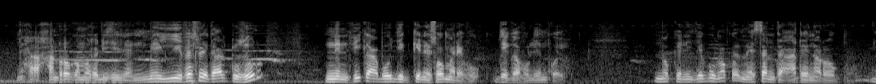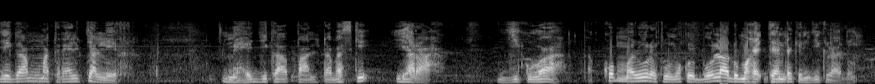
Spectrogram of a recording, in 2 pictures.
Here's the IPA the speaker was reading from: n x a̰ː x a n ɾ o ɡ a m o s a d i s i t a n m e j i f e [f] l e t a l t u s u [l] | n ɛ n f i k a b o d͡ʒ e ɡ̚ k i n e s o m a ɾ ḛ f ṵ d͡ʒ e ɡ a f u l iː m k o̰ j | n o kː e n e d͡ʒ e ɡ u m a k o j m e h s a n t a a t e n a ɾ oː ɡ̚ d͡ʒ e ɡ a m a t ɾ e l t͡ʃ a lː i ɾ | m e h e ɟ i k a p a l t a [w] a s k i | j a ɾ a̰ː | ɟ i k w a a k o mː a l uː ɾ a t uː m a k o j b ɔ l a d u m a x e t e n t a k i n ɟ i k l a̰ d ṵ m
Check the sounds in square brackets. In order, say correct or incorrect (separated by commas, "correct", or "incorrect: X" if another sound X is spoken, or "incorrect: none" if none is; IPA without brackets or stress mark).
incorrect: s, incorrect: ɾ, incorrect: b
